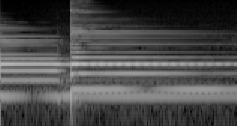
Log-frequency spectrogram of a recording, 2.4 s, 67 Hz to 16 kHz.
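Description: A single plucked electric guitar note, an E on the 2nd string 5th fret from a riff, picked alone and ringing out clearly with a slow decay after a brief preceding note.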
